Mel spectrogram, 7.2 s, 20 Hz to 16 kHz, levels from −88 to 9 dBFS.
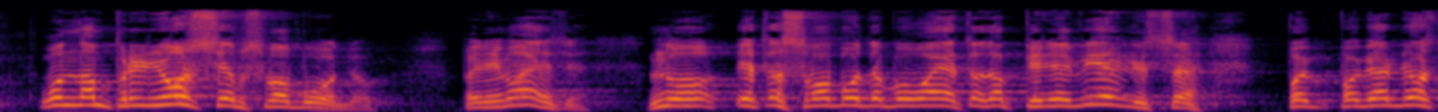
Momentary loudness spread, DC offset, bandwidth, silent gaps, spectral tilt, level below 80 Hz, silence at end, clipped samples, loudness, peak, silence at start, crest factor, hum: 11 LU; under 0.1%; 12 kHz; none; -3.5 dB/octave; -70 dBFS; 0 s; under 0.1%; -21 LUFS; -4 dBFS; 0.2 s; 18 dB; none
